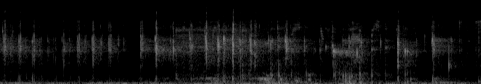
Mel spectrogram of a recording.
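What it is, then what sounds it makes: Plastic lip gloss tube. Long nails rapidly tap and scratch a slim pink plastic lip gloss tube with a metallic cap. The result is a dense run of quick, bright plastic clicks over a scratchy, hissy rasp, with some low thumps underneath.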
